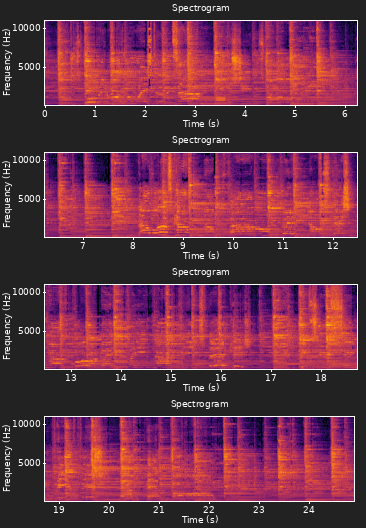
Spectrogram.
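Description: Takamine acoustic guitar strummed in a steady rhythm, with a man singing over it.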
